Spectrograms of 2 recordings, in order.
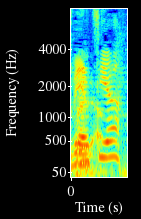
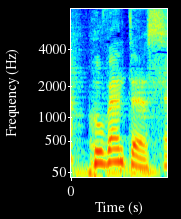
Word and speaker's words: Juventus: Team he goes to is, and I know I'm going to mispronounce this, Juventus. – Juventus.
